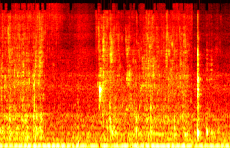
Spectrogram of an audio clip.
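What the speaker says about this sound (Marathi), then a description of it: "मिसळचा कट बनवण्यासाठी इथे आपण तीन ग्लास पाणी ॲड करून घेऊया" Water is poured into a pot of misal curry to make the spicy broth, a faint continuous trickle over a low steady hum with a couple of small splashes.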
